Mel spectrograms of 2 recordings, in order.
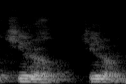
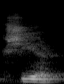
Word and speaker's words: Kshir: Yes, or Kiro Dakshai Vishnu. Kshir, actually, Kshir. But in Bengali it's Kir. That's what they call it, Kir. They don't pronounce Ksha like Kshatriya, they call it Katriya in Bengali pronunciation.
